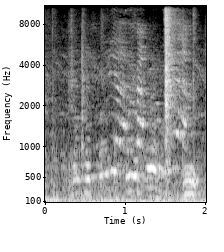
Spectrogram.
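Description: Voices of people talking in the background over a steady low hum, with one sharp click about one and a half seconds in.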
